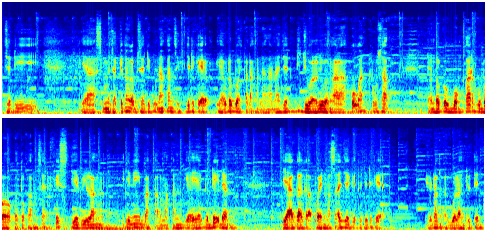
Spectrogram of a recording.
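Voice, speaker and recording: A man's voice: fairly low pitch, fairly even intonation, quick pace, creaky. A man with a Jakarta Indonesian accent giving an informal, conversational product review, explaining things casually to viewers. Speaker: motorcycle gear reviewer. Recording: music behind the voice. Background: background music.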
